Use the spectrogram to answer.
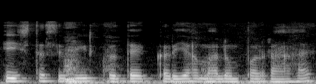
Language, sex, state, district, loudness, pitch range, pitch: Hindi, male, Bihar, Patna, -15 LUFS, 130-140 Hz, 130 Hz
